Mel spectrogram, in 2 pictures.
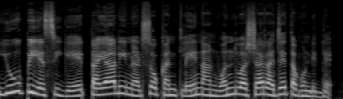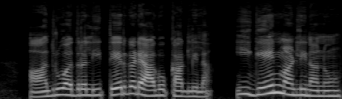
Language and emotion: Kannada, sad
